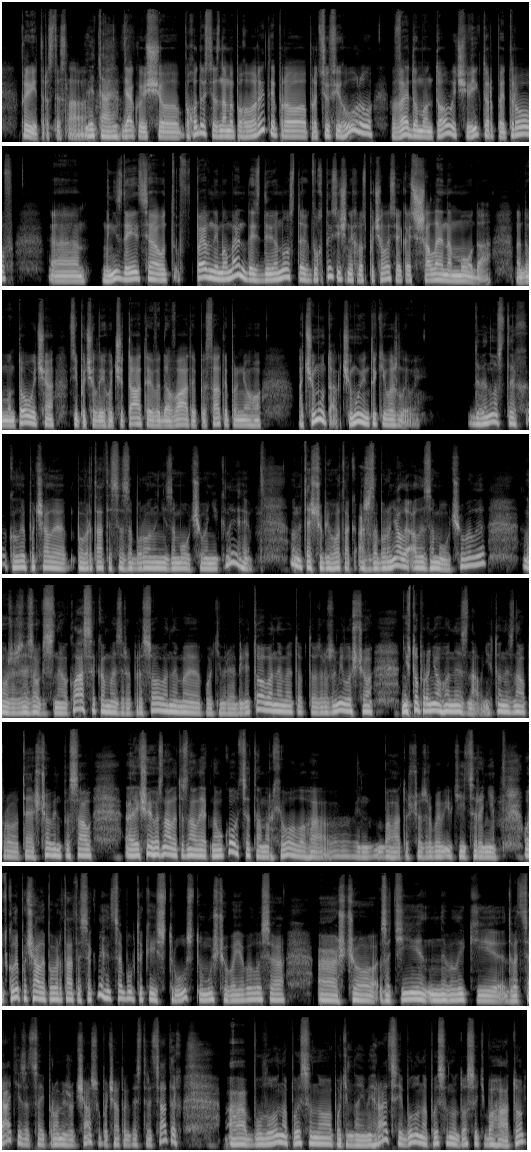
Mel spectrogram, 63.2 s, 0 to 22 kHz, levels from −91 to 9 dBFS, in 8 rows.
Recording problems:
none

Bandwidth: 18 kHz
